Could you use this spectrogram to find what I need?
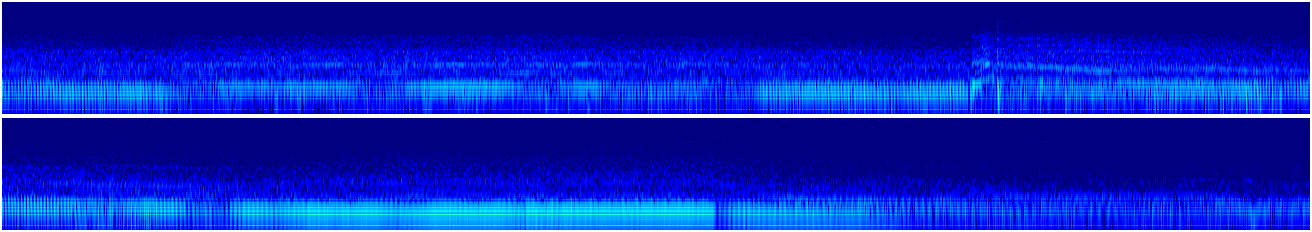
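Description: A sports car engine roars steadily, dropping in pitch as the car slows and rising again through gear changes.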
